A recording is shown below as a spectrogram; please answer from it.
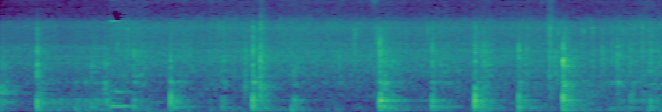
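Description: Kottayam-style beef roast masala with green chillies sautéing in a pan, with repeated spatula strokes and scrapes over a steady close sizzle and no voices.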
